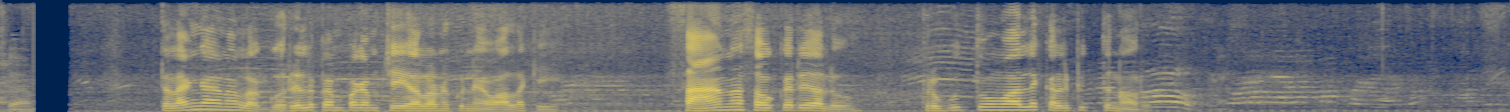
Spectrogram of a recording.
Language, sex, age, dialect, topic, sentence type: Telugu, male, 25-30, Central/Coastal, agriculture, statement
